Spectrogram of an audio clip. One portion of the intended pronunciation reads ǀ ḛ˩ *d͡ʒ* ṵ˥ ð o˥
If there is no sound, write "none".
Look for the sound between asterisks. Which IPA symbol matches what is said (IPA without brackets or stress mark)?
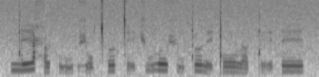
t͡ʃ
